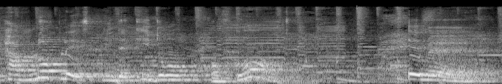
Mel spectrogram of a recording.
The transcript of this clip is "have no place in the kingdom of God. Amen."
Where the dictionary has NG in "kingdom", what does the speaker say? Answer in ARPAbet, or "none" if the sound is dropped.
none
